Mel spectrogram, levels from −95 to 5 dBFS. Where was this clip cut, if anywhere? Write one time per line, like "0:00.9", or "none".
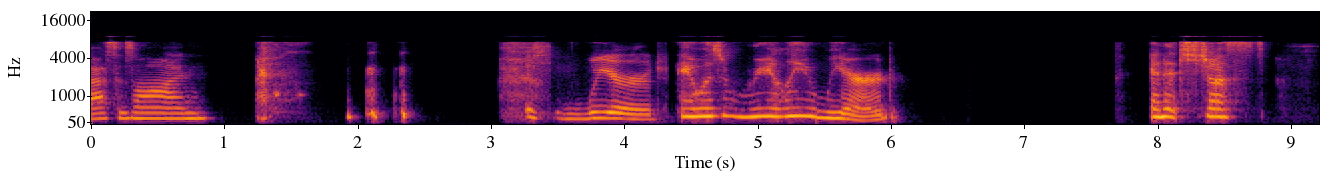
0:03.4
0:04.3
0:05.4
